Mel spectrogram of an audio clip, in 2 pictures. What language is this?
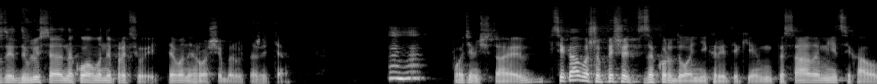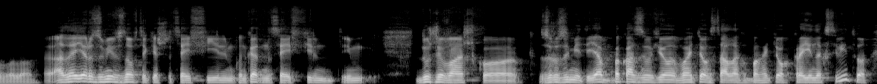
Ukrainian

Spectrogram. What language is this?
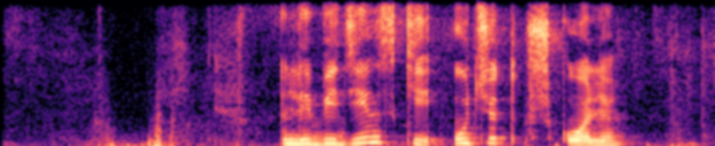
Russian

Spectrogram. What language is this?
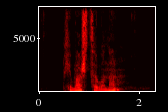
Ukrainian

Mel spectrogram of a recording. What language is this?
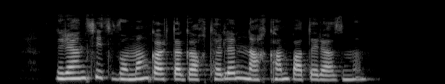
Armenian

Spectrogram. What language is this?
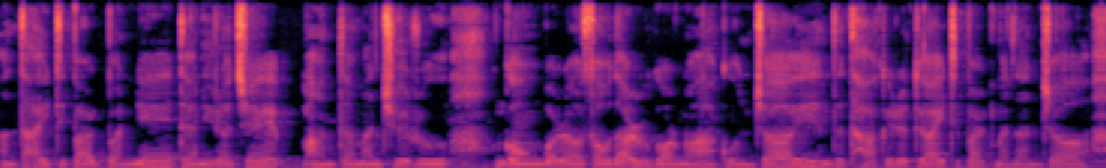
Nepali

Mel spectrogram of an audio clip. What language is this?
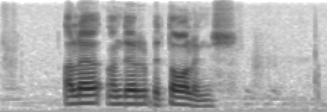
Afrikaans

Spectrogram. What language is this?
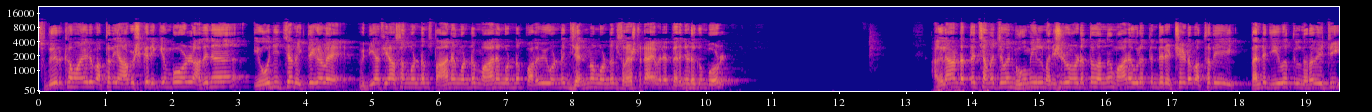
Malayalam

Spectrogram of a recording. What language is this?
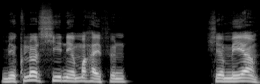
Hausa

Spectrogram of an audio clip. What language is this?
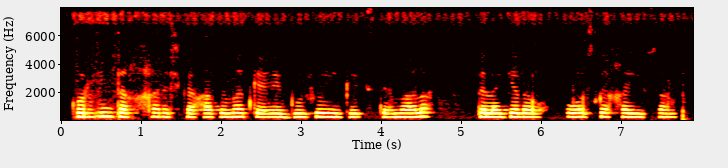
Somali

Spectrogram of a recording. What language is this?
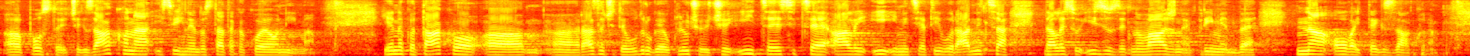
Croatian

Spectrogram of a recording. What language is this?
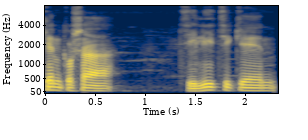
Bangla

